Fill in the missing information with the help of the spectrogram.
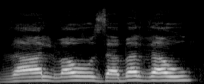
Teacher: जबान को दो दांतों को दरमियान थोड़ा सा बाहर की तरफ निकालेंगे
